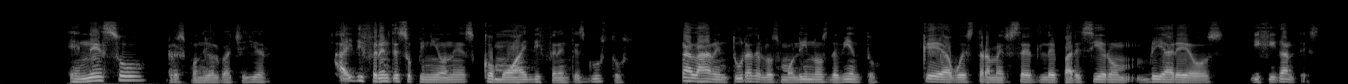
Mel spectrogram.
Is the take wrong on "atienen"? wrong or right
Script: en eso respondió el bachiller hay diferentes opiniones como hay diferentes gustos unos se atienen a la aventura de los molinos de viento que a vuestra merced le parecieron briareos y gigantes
wrong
